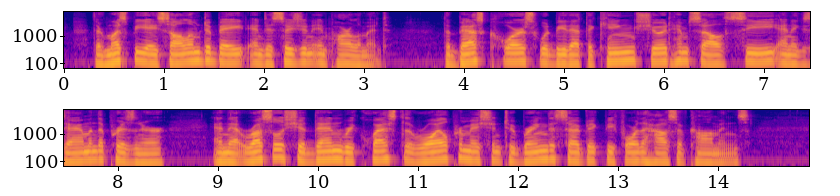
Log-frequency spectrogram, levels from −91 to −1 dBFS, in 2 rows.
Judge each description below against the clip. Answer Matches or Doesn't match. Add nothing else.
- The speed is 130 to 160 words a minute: Doesn't match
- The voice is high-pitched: Doesn't match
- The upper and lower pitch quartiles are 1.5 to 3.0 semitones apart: Matches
